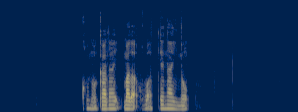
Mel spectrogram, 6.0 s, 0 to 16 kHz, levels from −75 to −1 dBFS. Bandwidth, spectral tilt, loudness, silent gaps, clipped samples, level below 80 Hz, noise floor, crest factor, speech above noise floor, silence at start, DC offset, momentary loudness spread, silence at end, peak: 11 kHz; -7.5 dB/octave; -28 LUFS; 3.06-3.15 s; under 0.1%; -70 dBFS; -77 dBFS; 24 dB; 50 dB; 1.65 s; under 0.1%; 12 LU; 2.2 s; -8 dBFS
